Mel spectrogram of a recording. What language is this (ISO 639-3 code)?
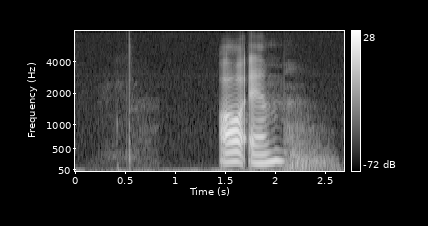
swe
